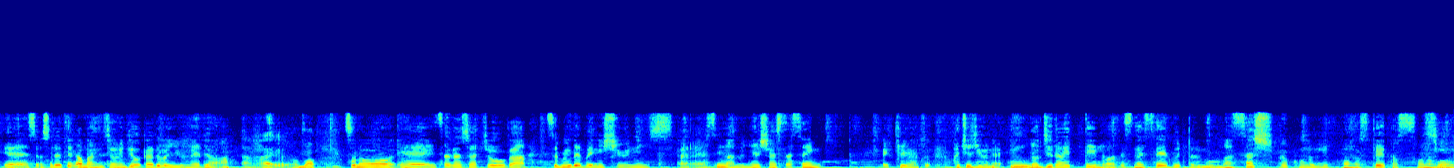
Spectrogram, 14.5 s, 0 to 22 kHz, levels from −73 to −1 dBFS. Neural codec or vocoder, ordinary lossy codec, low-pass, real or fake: codec, 44.1 kHz, 2.6 kbps, DAC; MP3, 48 kbps; 7.2 kHz; fake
